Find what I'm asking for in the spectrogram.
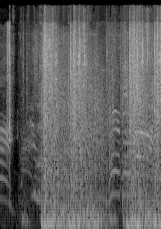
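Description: Gunfire rattles in a Robocop game, a loud, continuous barrage of shots with short breaks, mixed with shouted voices and whistling tonal effects.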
